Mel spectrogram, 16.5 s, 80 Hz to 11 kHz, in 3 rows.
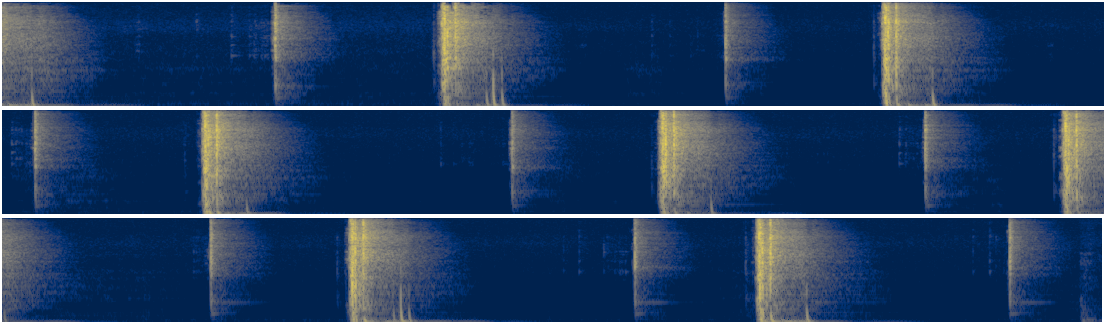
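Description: A Toxicant MCX Spear LT CAG CSAW 10.5 airsoft rifle: sharp, close, loud shots spaced about two seconds apart, each paired with a softer trigger-reset click between, in a quiet room.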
